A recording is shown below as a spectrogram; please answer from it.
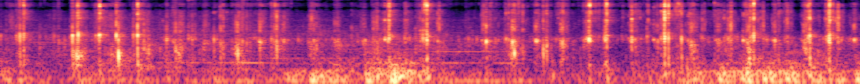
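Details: Pet marmots, Himalayan and Alpine marmot brothers kept together indoors, eating: dense run of crisp crunching and biting clicks, irregular and rapid, filling the whole stretch in a small quiet room.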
